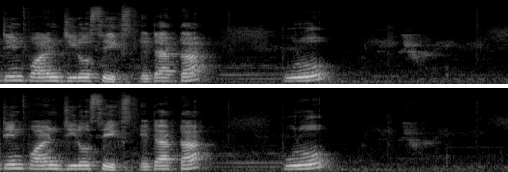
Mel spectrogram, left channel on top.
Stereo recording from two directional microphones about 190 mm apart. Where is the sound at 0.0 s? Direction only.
40° right (ahead or behind).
